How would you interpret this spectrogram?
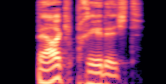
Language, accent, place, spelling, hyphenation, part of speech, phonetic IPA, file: German, Germany, Berlin, Bergpredigt, Berg‧pre‧digt, proper noun, [ˈbɛʁkˌpʀeːdɪçt], De-Bergpredigt.ogg
- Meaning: Sermon on the Mount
